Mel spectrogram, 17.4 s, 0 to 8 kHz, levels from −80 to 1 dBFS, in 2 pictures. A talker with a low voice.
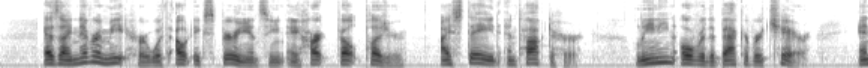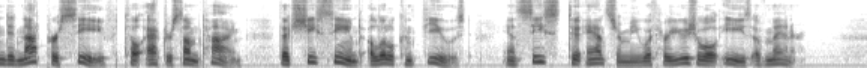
Yes: low, 130 Hz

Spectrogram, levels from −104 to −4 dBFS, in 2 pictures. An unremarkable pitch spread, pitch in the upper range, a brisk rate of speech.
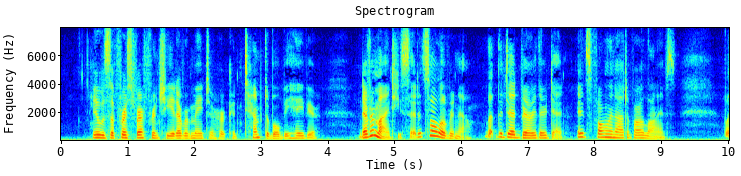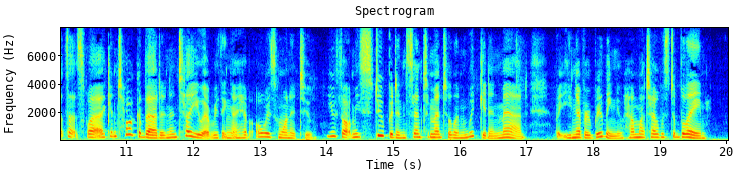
Yes: average, 4.4 semitones; high, 205 Hz; fast, 215 wpm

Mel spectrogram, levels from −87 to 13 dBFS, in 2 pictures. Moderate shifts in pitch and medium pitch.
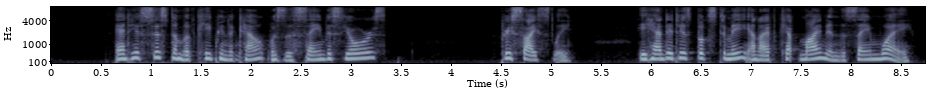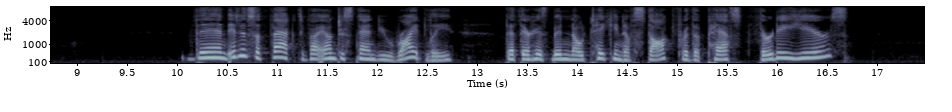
No: average, 3.9 semitones; high, 215 Hz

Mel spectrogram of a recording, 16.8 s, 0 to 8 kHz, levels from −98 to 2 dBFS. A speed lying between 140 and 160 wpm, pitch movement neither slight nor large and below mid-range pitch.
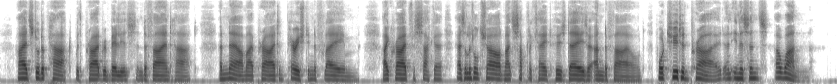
Yes: average, 145 wpm; average, 3.5 semitones; low, 115 Hz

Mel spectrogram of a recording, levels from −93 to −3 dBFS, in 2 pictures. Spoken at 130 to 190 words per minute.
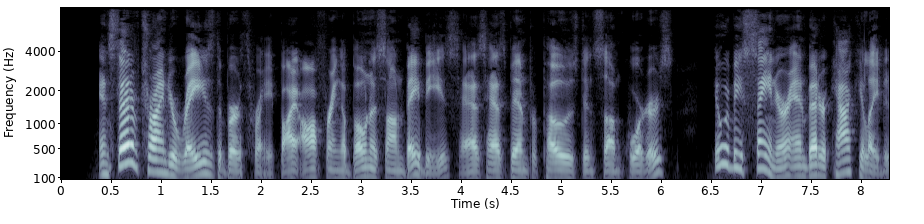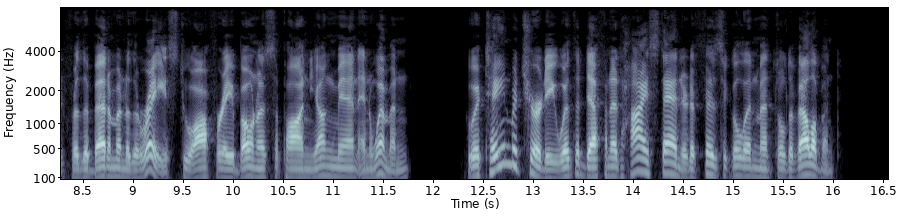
No: fast, 205 wpm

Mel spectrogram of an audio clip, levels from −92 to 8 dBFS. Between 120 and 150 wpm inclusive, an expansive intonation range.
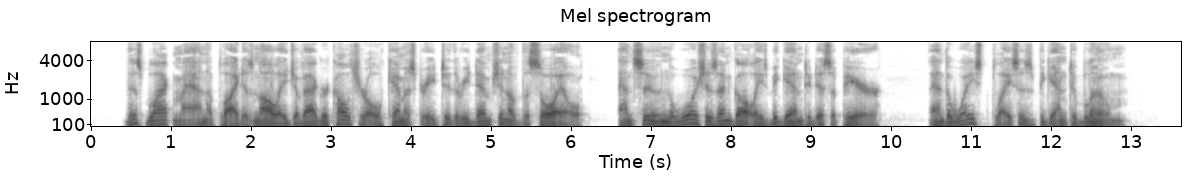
Yes: slow, 135 wpm; wide, 7.1 semitones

